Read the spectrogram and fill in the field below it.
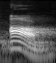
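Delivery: arm with drawn-out A; long A in arm. Shown as a demonstration. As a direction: model a long A in arm for repetition. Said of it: "bacaannya agak panjang sedikit".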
